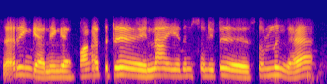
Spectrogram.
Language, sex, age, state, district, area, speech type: Tamil, female, 30-45, Tamil Nadu, Tiruvannamalai, urban, conversation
